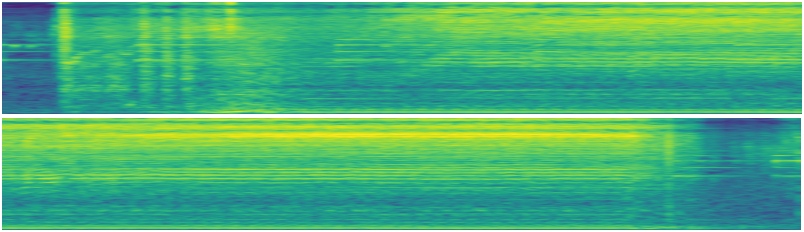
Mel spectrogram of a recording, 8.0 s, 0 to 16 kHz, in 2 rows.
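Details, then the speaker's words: Ford Mustang with 4.0 engine, starting up: cranks and catches, then a loud steady belt squeal over a smooth idle; the owner suspects the idler or tensioner pulley. "I believe maybe the uh idler pulley or the tensioner pulley is not working properly so I got both of those see if you can hear"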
